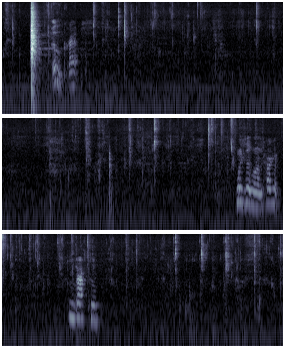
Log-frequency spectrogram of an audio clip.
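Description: Young women chew and smack their lips on food up close.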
